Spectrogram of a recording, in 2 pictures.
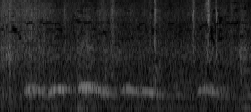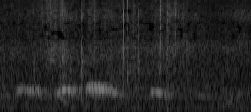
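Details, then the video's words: A spotted dove repeats its low, burry coo in a steady series of rounded notes, phrase after phrase, with faint ticking sounds and light chirps behind. "Spotted Dove Cooing"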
